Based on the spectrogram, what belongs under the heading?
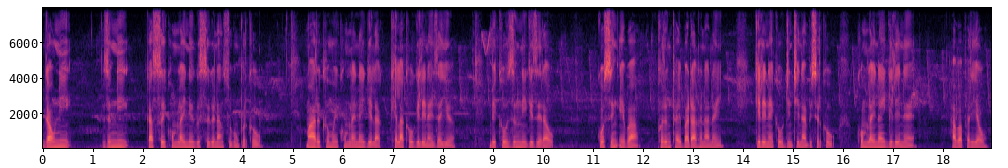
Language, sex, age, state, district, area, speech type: Bodo, male, 18-30, Assam, Udalguri, rural, spontaneous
